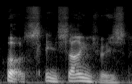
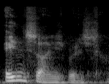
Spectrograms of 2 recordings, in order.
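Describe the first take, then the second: First: Laughing, slow incredulous repeat. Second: Said in the usual way. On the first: Real, not acted. Streamer repeats a viewer's odd comment, amused and incredulous. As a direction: laugh it back in disbelief.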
